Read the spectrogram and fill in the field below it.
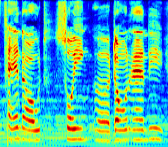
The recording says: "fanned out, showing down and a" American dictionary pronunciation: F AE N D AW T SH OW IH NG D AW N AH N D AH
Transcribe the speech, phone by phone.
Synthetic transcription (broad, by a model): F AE N D AW T S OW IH NG D AW N AH N D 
